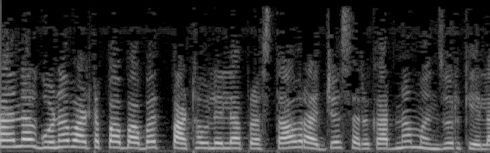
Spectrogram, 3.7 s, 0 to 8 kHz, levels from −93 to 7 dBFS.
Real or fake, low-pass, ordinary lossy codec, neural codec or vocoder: real; none; none; none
